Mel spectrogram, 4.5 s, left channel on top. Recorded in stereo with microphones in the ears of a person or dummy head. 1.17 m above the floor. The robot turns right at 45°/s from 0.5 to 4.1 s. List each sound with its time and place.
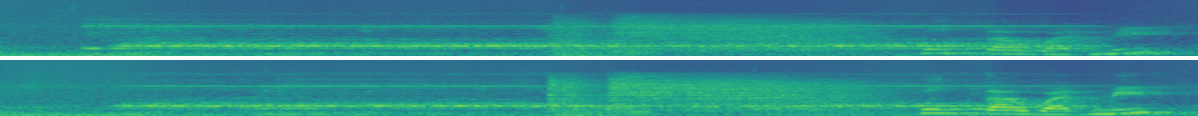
2.0 s an explosion: 40° right, 2.5 m; by 3.4 s 20° left, 2.5 m
3.5 s a woman speaking: 65° right (ahead or behind), 1.1 m; by 4.4 s 70° right (ahead or behind), 1.1 m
